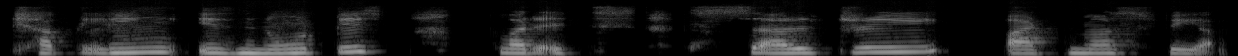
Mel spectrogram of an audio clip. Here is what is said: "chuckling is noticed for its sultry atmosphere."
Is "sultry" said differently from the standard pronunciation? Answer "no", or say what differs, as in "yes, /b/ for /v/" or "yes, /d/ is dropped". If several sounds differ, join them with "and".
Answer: no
